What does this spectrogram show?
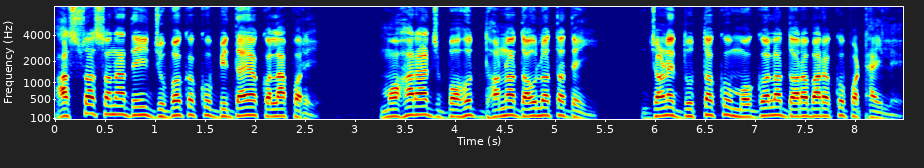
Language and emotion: Odia, neutral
